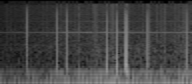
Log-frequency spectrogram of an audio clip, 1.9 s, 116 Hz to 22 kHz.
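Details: PA28 after takeoff from Oxford (EGTK): steady hiss with a thin fixed tone broken by sharp irregular crackles; static from the passenger mic worsening with RPM, nearly drowning ATC, suspected loose connection; radio issue later figured out.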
